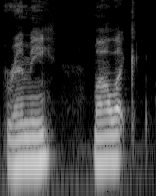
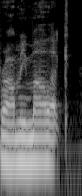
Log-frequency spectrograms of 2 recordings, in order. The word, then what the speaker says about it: Rami Malek: actor was rami malek I always say it wrong is Rami I want to say Remy Moloch but it's Rami Malek mr.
